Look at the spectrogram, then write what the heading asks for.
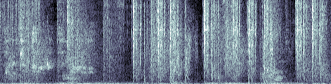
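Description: Dense gunfire in the sci-fi game Starfield, with rapid bursts and heavy booming shots hammering almost continuously, loud and close, with brief mechanical clanks between volleys.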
